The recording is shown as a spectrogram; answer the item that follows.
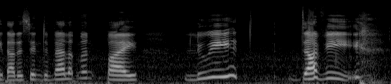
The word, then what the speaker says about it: Luis David: Is that how you say it, though? Is it like Louis David? – Louis David. Okay. – Okay, so I'll just... – Louis David. – Yeah, that's how I would say it.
